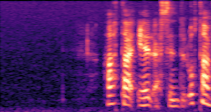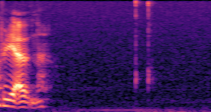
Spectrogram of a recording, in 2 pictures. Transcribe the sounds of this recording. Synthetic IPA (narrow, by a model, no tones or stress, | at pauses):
hɑt̪ɑʔeːɾœsɪnd̪əɾʊt̪ɑnfɹiːəɑʉnə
